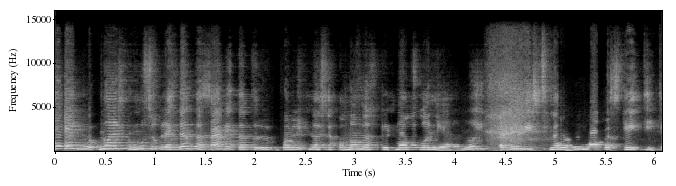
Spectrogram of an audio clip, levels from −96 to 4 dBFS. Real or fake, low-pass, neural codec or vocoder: fake; 14.4 kHz; codec, 44.1 kHz, 2.6 kbps, SNAC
